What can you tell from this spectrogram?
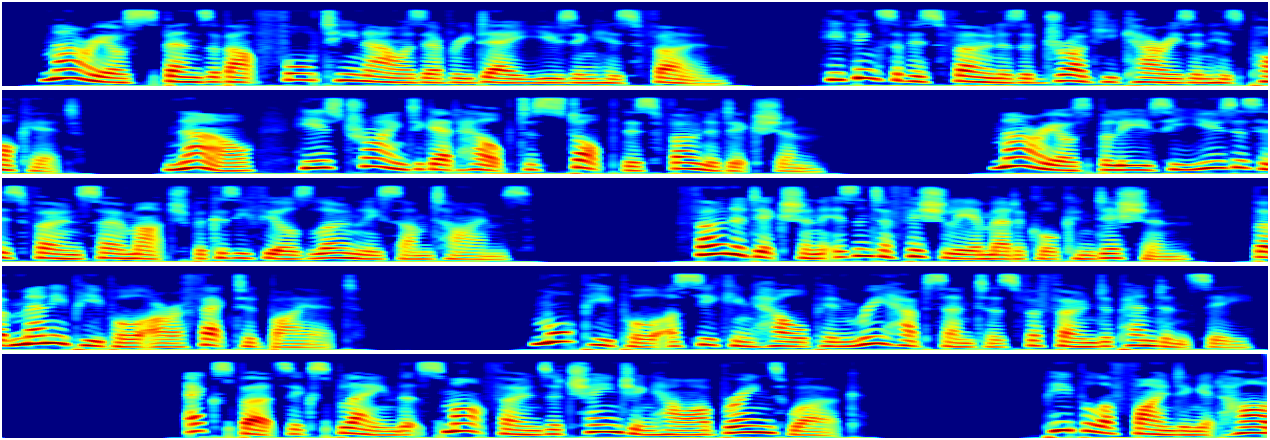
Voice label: learn english through news lower intermediate; rehabilitation for phone addiction growing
